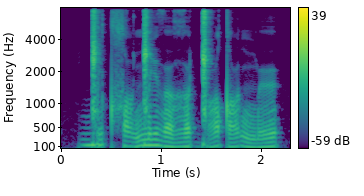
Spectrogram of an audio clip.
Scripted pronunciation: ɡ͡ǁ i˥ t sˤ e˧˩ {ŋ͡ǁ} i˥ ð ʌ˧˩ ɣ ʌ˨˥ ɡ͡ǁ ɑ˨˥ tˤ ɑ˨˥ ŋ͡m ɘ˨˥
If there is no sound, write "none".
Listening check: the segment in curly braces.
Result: ŋ͡ǁ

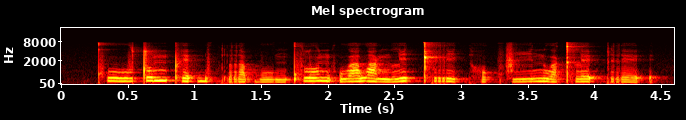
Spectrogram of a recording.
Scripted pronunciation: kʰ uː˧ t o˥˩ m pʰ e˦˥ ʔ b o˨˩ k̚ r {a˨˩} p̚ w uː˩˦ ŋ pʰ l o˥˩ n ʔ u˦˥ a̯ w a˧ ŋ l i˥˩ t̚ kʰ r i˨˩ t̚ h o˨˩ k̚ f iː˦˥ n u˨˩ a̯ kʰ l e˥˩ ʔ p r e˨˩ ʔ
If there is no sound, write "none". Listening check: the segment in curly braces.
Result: a˨˩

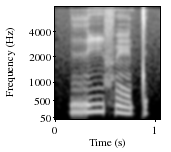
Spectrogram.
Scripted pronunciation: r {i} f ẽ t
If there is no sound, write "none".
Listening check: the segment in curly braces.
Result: i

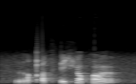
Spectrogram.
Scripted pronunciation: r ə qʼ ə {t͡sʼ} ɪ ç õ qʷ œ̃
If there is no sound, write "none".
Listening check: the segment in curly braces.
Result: t͡sʼ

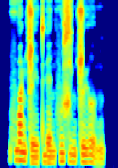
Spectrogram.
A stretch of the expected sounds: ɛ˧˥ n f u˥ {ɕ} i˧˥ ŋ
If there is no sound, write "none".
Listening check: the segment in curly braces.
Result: ɕ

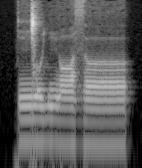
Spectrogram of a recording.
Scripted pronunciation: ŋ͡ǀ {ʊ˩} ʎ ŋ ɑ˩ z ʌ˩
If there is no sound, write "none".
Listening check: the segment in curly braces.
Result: ʊ˩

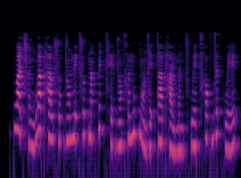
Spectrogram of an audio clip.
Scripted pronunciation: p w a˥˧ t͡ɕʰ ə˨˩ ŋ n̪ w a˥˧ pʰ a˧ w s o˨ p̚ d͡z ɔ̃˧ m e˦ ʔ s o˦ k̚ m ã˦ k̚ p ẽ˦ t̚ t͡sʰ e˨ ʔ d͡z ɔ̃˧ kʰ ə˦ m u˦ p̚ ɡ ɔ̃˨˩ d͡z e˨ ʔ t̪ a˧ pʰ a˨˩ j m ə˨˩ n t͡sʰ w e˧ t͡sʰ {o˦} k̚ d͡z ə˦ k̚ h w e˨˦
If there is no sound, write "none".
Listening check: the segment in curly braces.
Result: ɔ˦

